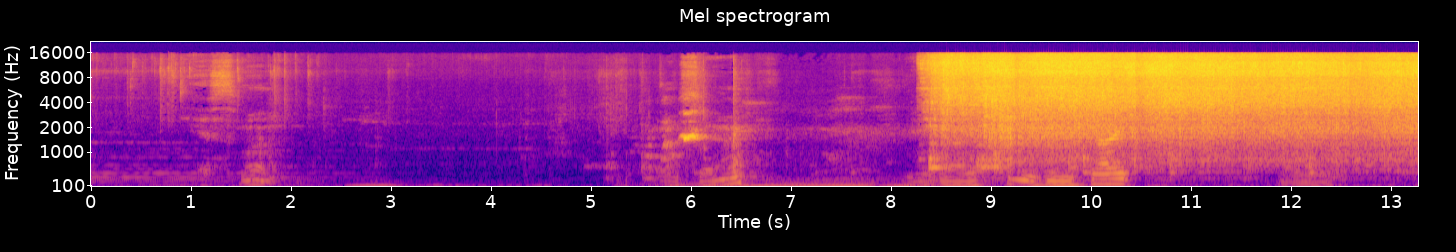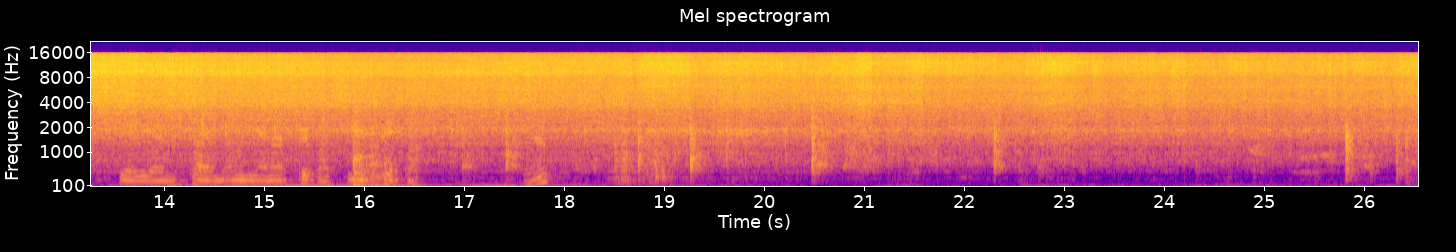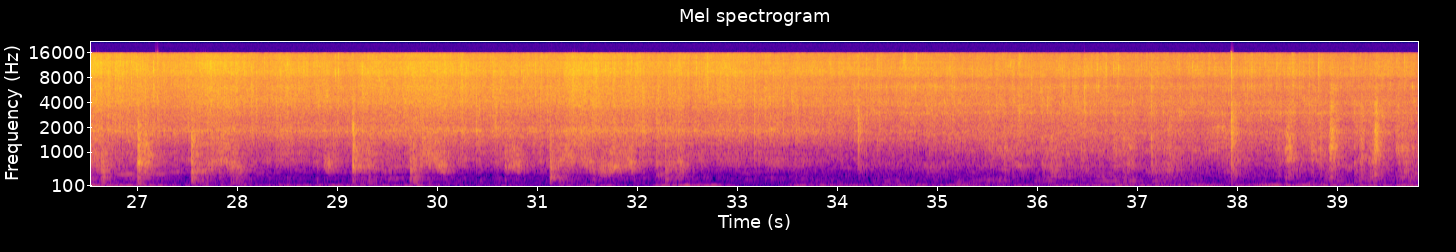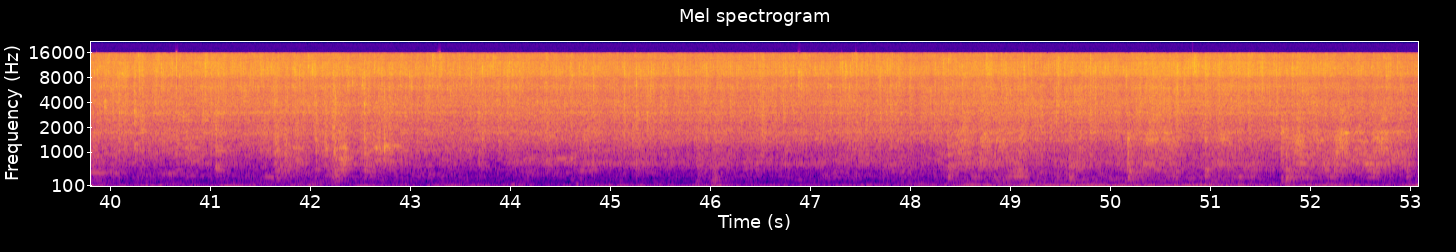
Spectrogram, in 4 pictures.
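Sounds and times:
vegetables sizzling in hot oil: 0:08.3 - 0:53.0
spatula tapping and scraping pan: 0:25.8 - 0:28.2, 0:48.4 - 0:53.0.

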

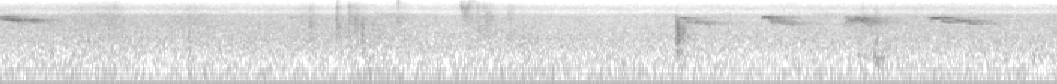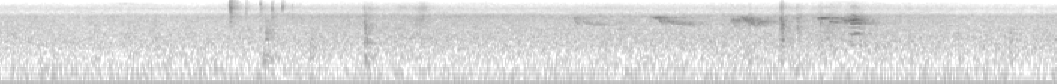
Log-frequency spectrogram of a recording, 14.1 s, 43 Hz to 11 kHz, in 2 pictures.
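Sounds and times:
faint bird chirps: 0:10.9 - 0:13.0.

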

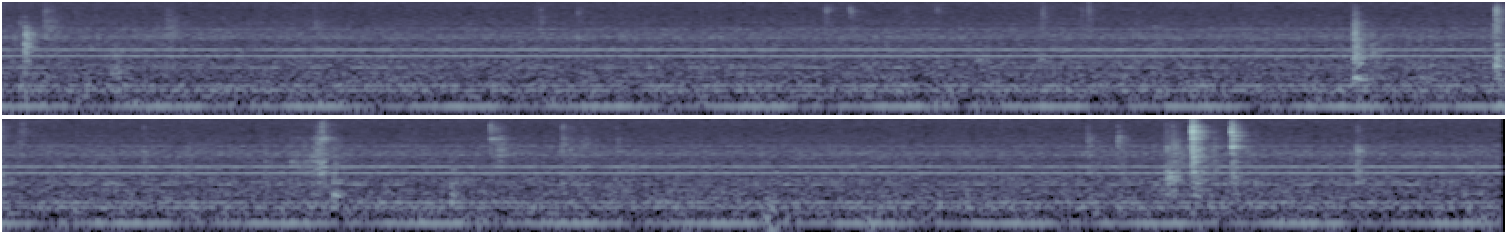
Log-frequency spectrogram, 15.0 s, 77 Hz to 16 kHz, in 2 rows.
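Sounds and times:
steady electrical hum: 0:00.0 - 0:15.0.

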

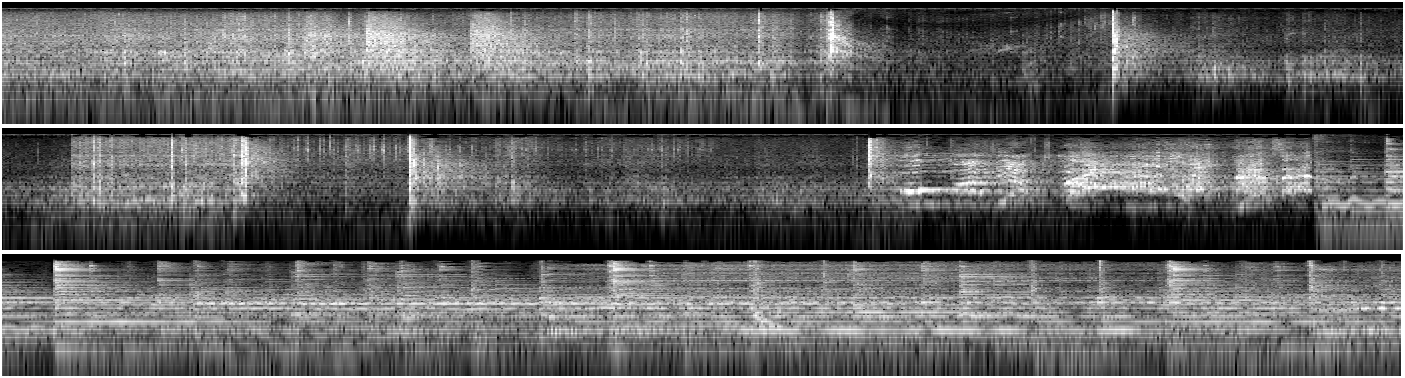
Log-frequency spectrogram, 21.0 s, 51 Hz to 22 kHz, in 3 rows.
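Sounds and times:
skateboard wheels rolling on concrete: 0:00.0 - 0:13.6
skateboard clacking on ground: 0:00.1 - 0:12.0.

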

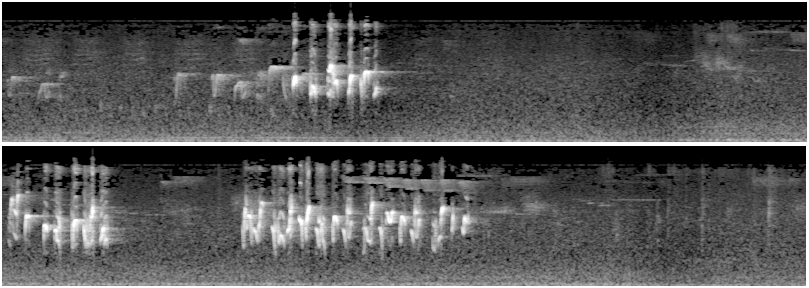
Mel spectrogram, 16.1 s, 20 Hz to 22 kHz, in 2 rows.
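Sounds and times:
bird singing bubbling notes: 0:00.0 - 0:04.6, 0:06.6 - 0:14.6.

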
